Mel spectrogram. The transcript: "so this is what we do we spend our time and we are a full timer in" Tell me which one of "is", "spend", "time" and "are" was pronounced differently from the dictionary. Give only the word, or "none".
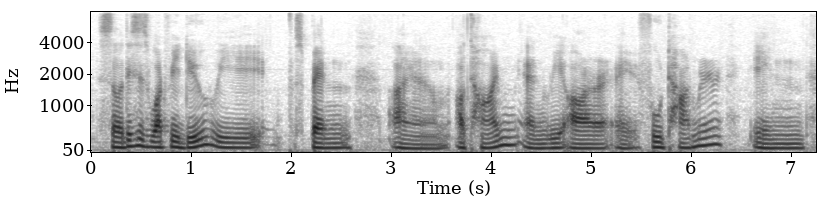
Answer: is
